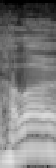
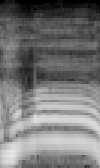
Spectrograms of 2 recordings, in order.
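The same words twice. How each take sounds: First: Said in the usual way. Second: Much higher, louder retold hello; eagerly awaiting hello. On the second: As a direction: answer as if you've waited all night for this call. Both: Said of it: "I've been waiting for you to call".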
